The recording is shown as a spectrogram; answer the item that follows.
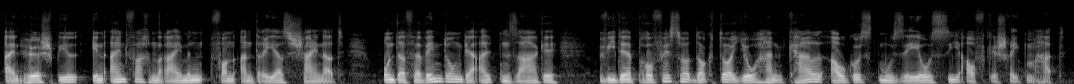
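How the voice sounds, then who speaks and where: A man reading scripted radio play credits as an announcer, formal and measured. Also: sits low, a little mellow, dry recording.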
